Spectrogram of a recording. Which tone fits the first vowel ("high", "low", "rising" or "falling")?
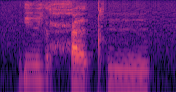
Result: low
